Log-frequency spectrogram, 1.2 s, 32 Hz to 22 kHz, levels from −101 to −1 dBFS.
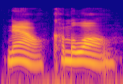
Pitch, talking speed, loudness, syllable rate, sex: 180 Hz, 145 wpm, -18 LUFS, 3.9 syllables/s, female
